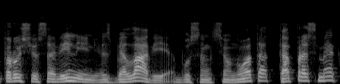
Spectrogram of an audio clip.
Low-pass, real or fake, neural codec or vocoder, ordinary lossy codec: 7.2 kHz; real; none; Opus, 32 kbps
